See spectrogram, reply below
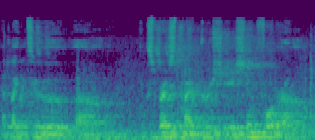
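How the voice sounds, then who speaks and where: A university professor from Hawaii with a Hawaiian accent, giving a rambling, informal, unscripted talk at a community forum and often chuckling. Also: male voice, deep voice, level tone, moderate pace. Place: museum auditorium. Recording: echoey hall, distant mic, faint noise.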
